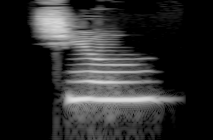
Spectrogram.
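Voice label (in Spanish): "蜻", chino mandarin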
